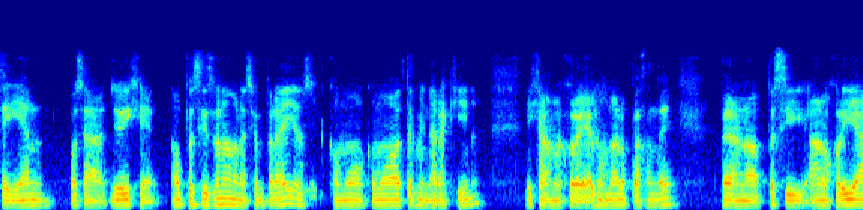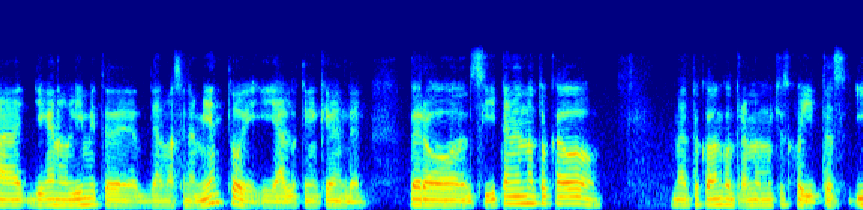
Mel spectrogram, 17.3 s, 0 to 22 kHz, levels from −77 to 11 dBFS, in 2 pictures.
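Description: In this speech clip, from 2.99 to 3.22 s a faint, delayed copy of the voice trails behind it, arriving about a quarter of a second late (around 241 ms) and sitting roughly 20 dB below the direct sound. It is brief. The likely cause is an echo leak: one end of the call was playing audio on a loudspeaker, and its echo canceller let part of what the microphone picked up slip through and return. From 14.6 to 14.9 s the room sound underneath the speech sinks by about 9 dB for roughly 0.3 s and then comes back. This is background gated by the echo canceller, which pulled the microphone level down hard while the far-end loudspeaker was active and released it once playback stopped. Throughout, the sound carries nothing above 8 kHz, consistent with the call's processing and codec path.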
